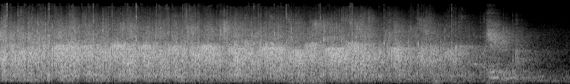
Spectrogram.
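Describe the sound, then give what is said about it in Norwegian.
An audience breaks into loud, sustained applause, a dense wash of clapping hands that holds steady for several seconds before thinning out and fading away. “Men vi kan i hvert fall gi din store applaus, gi din store applaus.”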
